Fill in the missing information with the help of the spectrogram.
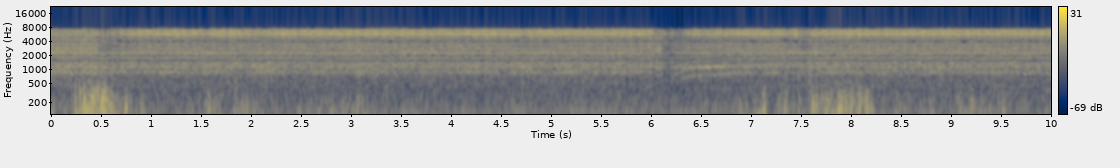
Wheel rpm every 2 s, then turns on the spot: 110, 110, 110, 100, 110.
none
